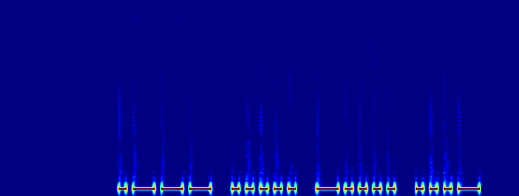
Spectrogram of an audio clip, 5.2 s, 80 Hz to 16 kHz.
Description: Morse code, heard as a keyed tone, about 17 wpm, 700 Hz. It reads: J56V
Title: Four Challenging Letter-Number Combinations 17wpm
